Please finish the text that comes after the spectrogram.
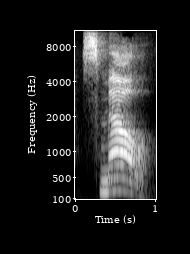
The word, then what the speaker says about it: smell: smell. 얘들아, L 발음. 자, 윗니 뒤에부터 다시 뭐라고? smell.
